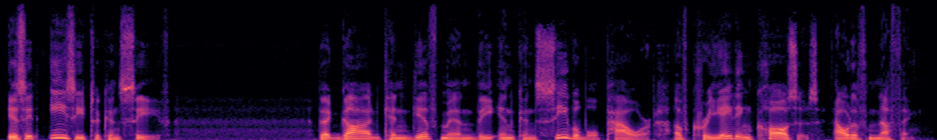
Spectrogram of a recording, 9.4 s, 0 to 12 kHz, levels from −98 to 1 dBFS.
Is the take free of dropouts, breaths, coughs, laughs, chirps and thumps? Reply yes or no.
yes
